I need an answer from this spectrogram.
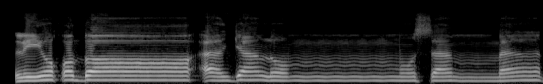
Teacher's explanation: Ini yang dikatakan idgham bigunah. Ada mim bertasjid jadi ada gunahnya.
